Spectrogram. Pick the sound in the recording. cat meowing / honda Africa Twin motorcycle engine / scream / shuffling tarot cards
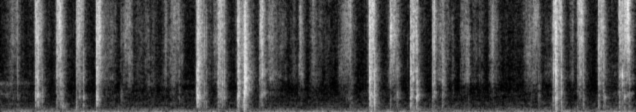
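shuffling tarot cards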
